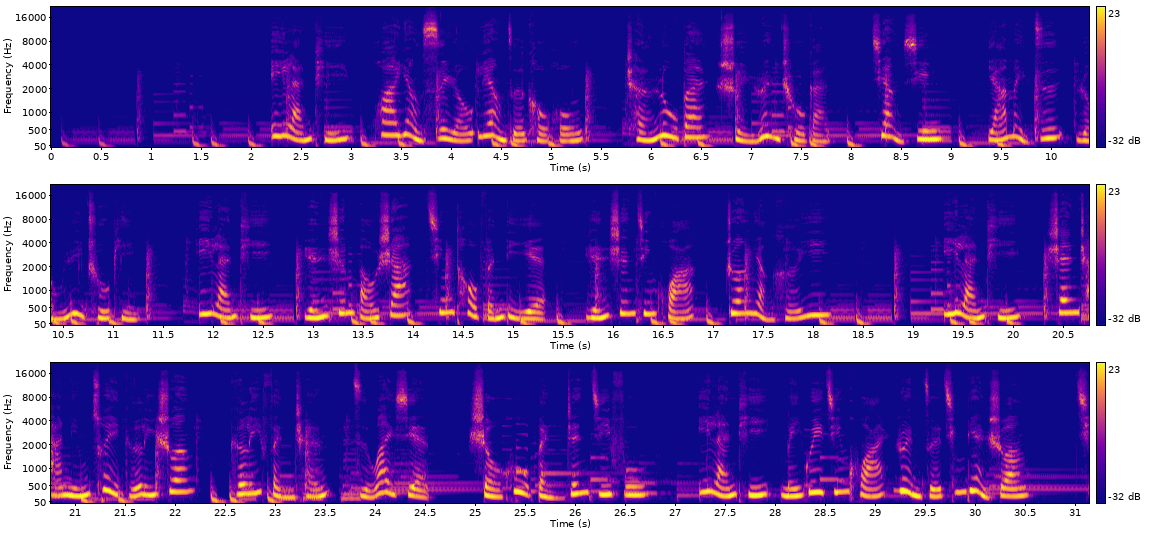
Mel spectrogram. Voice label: 广告配音; 伊兰提

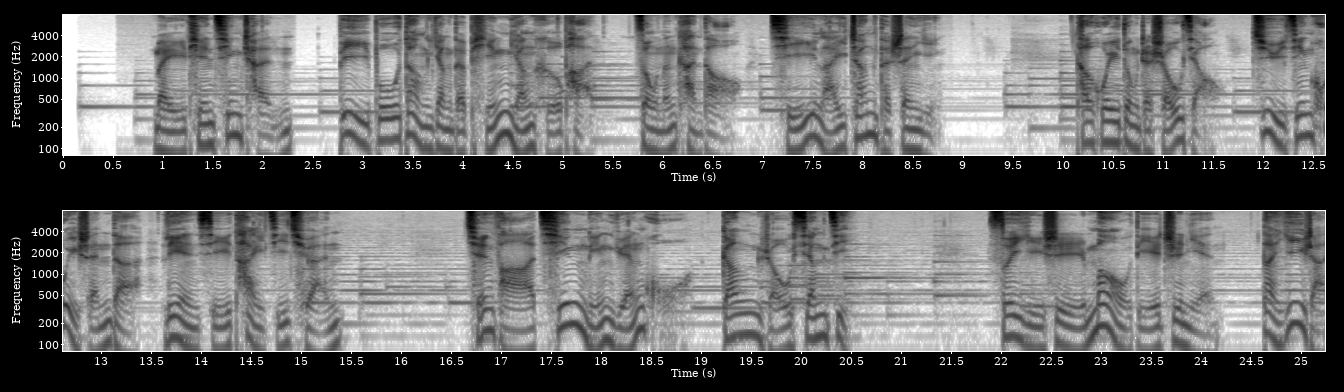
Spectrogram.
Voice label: 温暖讲述

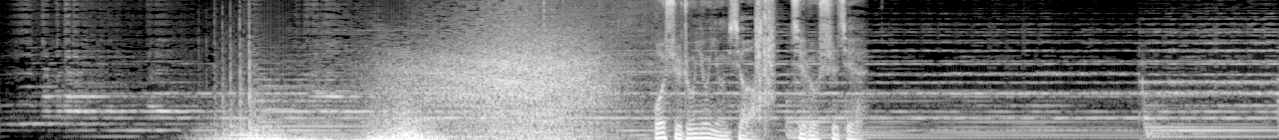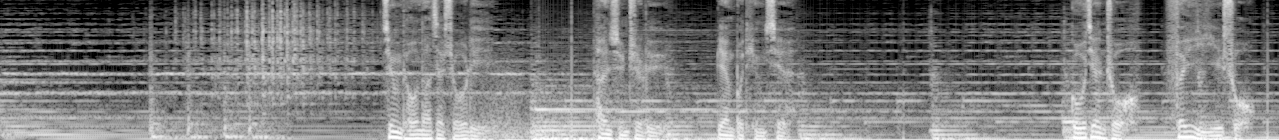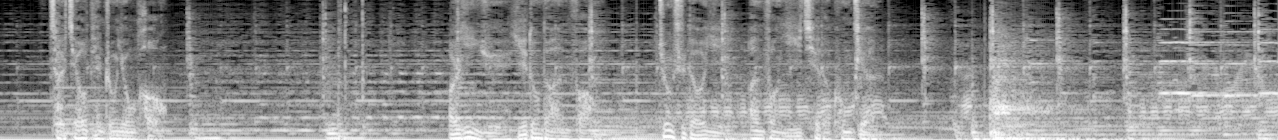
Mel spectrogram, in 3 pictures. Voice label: 沉稳品质广告; 与揽境冲印古都

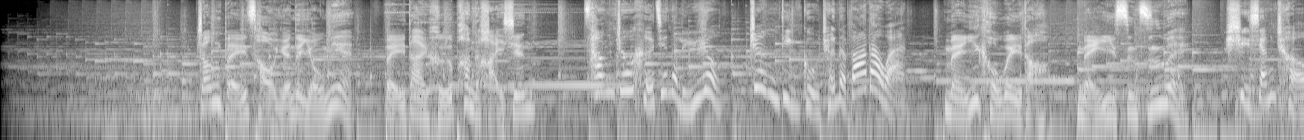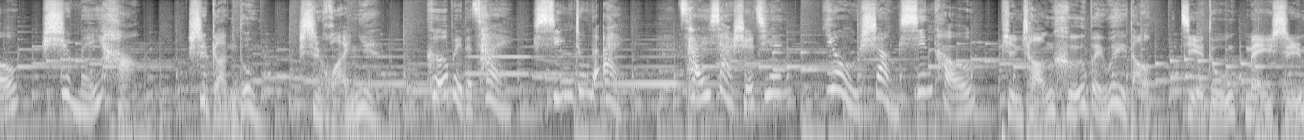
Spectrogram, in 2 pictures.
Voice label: 河北 电台 亲切

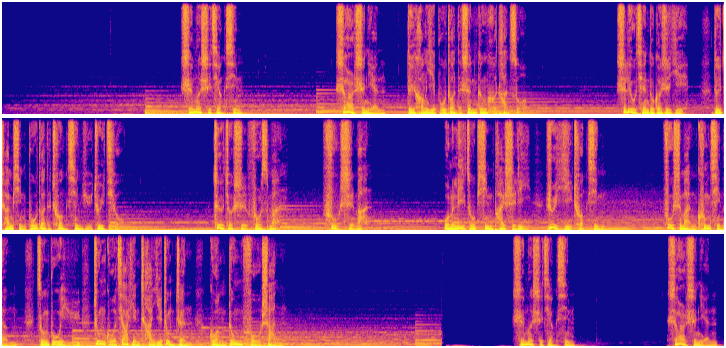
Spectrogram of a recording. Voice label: 高端 质感; 匠心品牌

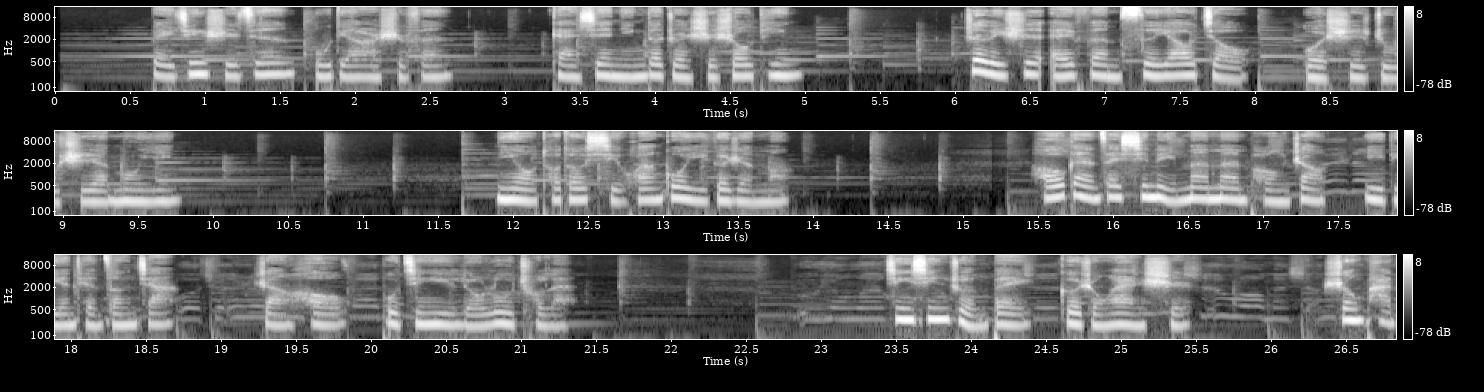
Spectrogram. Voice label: 电台; 爱情到底是什么

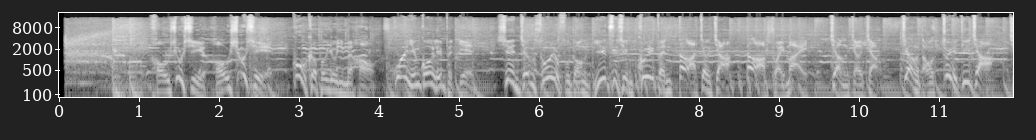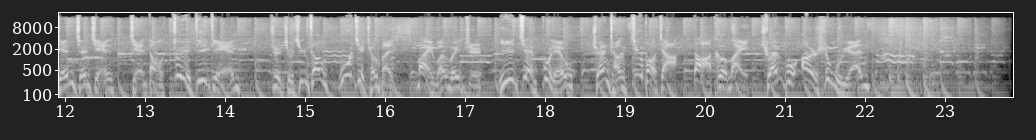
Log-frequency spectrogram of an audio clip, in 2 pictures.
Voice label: 促销服装; 金达莱花

